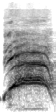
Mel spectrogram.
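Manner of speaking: sudden high, loud yelp; real shriek of fright; startled shriek. Real, not acted. Frightened by a moth, startled shriek. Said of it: "That scared me".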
